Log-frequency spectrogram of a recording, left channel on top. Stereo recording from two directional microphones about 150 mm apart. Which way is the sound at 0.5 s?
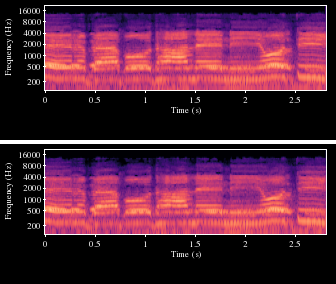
35° left (ahead or behind).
